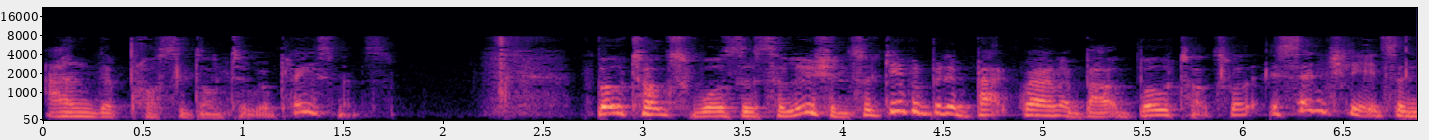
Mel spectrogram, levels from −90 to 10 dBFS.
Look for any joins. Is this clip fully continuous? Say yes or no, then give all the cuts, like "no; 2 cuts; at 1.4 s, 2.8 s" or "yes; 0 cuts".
yes; 0 cuts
